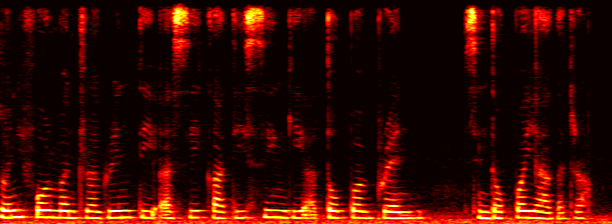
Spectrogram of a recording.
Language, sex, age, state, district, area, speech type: Manipuri, female, 18-30, Manipur, Imphal West, rural, read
